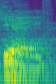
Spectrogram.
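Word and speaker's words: きれい: Actually, this is actually, even if it's written I, it's also pronounced as e. Kirei.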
